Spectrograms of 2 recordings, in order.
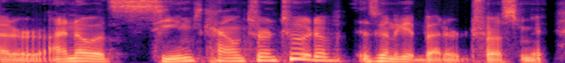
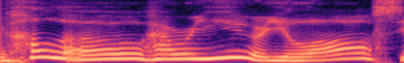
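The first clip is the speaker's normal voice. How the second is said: high, teasing singsong greeting; giggly women; 13 semitones higher than usual. Retold or imitated. Women in the club teasing him, in a high, giggly voice. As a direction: mimic the amused women, pitched up. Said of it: "started giggling and laughing".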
